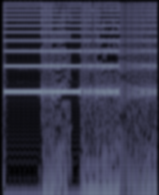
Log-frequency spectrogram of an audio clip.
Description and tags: This is a recording of unwanted noisy output I was getting from my USB audio interface.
